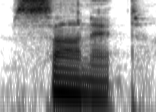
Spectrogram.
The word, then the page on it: sonnet: American English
